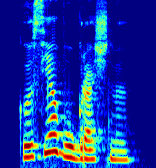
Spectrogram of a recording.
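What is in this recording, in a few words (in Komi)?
кӧсъя вуграсьны, Komi, female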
